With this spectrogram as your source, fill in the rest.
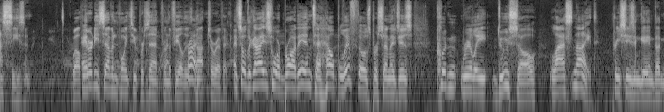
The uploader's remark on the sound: LIVE at Marley's Sliders in South Jordan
